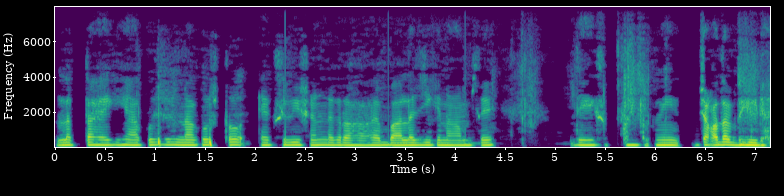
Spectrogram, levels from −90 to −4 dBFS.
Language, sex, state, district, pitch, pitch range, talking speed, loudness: Hindi, male, Uttar Pradesh, Muzaffarnagar, 145 Hz, 135-145 Hz, 195 wpm, -18 LUFS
